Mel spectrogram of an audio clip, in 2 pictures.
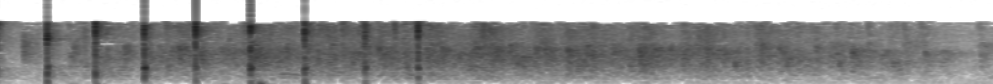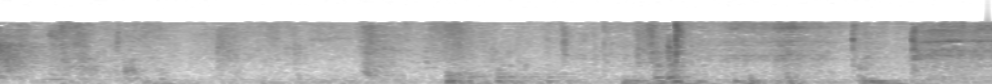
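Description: An audience at a conference bursts into applause welcoming a speaker to the podium, dense clapping that swells for several seconds, then thins and fades away, leaving scattered claps and faint room noise.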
